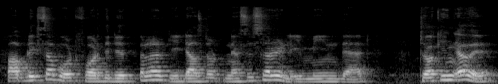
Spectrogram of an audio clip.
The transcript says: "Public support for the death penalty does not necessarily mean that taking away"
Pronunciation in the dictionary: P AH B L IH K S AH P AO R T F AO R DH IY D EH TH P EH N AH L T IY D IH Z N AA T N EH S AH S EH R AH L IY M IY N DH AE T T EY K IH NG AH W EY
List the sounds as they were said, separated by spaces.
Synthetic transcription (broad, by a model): P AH B L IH K S AH P AO R T F AO R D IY D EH T P EH N AH L T IY D IH Z N AA T N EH S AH S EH R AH L IY M IY N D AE T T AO K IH NG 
